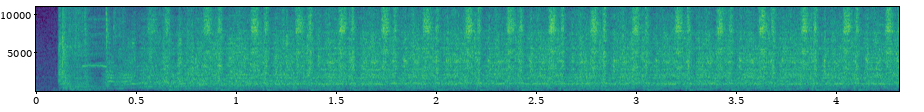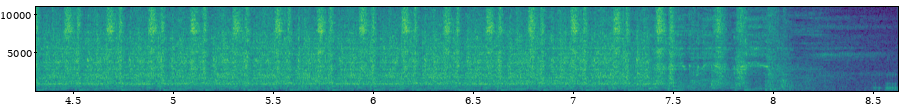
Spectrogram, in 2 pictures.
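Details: Free, previously drained riding mower, engine turns by hand, carb primed with fuel line clamped to prevent flooding, dead battery suspected: steady fast cranking about three or four turns a second with sputters, never catches; owner notes it flooding.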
